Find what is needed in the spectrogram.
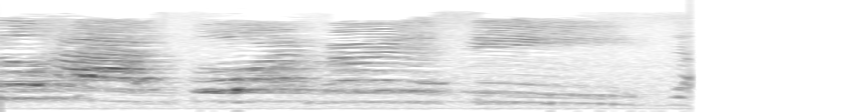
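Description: A young child's voice in drawn-out, sing-song speech, cut off abruptly about three and a half seconds in.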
